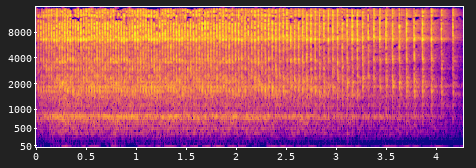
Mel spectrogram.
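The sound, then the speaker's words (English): A prize wheel spins with rapid, continuous ratcheting clicks that gradually slow into distinct, spaced-out clicks as it winds down. “I need numbers. I'm going to spin a wheel.”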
